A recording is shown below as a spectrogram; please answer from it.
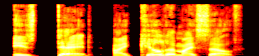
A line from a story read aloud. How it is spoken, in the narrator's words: said the prince sternly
